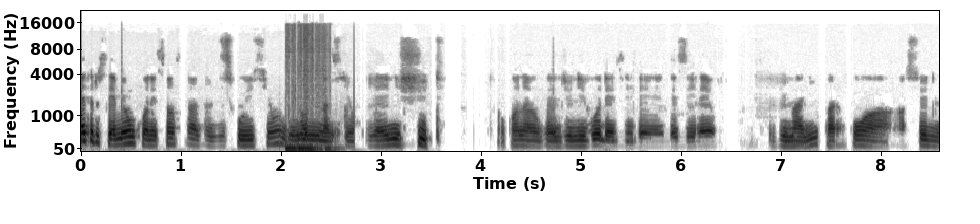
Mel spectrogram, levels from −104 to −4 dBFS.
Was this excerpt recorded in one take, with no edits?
no; 1 cut; at 2.2 s

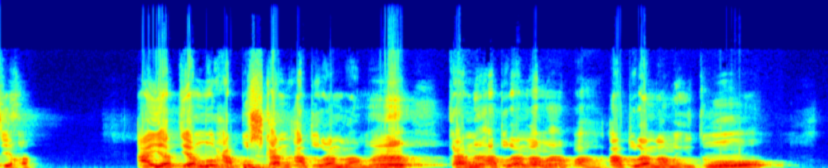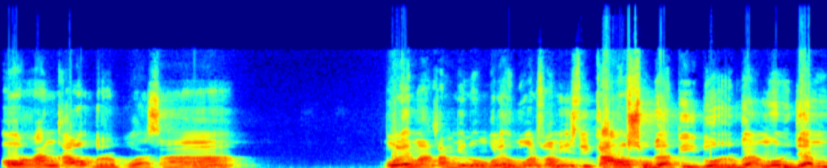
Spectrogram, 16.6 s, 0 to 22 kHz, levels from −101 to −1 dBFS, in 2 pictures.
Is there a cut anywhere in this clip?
no; 0 cuts

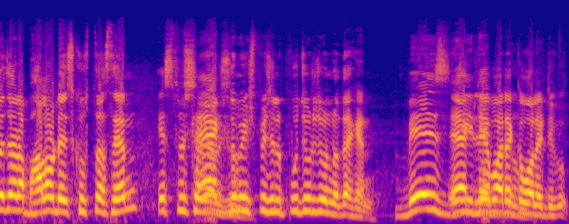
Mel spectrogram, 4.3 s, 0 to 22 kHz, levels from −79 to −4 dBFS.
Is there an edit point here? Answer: yes; 1 cut; at 3.0 s

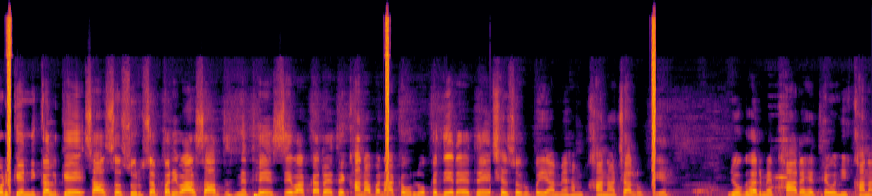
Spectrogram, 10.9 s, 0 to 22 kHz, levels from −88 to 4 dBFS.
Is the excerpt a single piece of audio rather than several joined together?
no; 2 cuts; at 1.1 s, 6.2 s

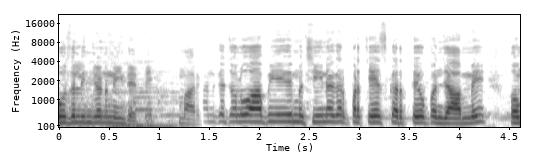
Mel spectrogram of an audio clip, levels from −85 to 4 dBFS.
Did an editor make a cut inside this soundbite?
yes; 1 cut; at 1.6 s

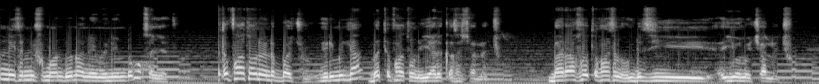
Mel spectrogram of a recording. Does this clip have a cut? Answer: yes; 1 cut; at 2.2 s

